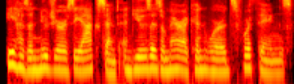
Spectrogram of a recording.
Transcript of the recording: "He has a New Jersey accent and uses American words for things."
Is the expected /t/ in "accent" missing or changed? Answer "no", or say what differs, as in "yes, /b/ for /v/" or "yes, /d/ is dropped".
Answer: no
